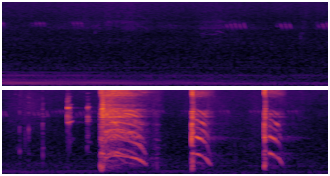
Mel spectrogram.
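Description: A man coughing three times in the second half, the first cough the longest, over a low sustained music drone that fades away.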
